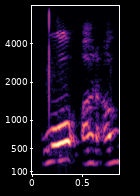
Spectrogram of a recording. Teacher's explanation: ओ और औ का उच्चारण स्थान कंठ और ओष्ठ है।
